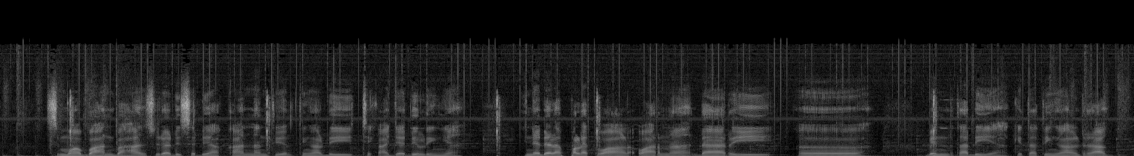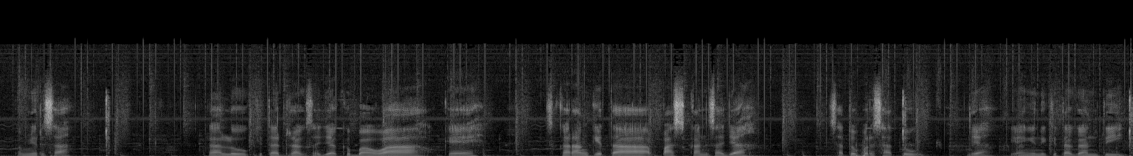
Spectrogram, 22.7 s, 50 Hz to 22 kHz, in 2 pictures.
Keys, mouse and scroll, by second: 4.9 click, 9.2-19.0 drag, 19.0 Pause, 20.2 click.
